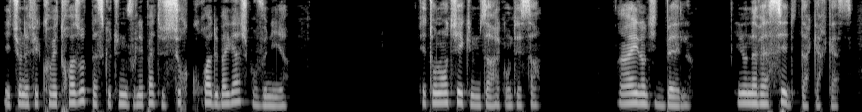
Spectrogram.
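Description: Woman reading a spiteful laundress, loud and jeering, dark mellow voice, dry sound. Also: mid-range voice, fairly even intonation, dry recording, close to an everyday voice. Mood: mocking. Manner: taunting, loud and quick. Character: sneering young laundress, mocking and spiteful.

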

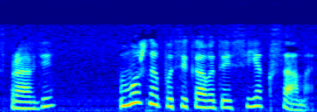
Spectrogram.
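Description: An inquisitive, talkative father who keeps asking questions in a fairly high voice, as a man plays him. The recording is dull and lo-fi. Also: lively intonation, moderate pace. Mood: curious.

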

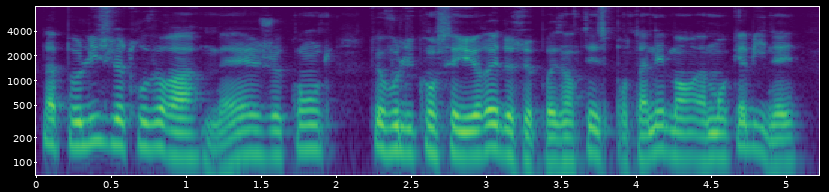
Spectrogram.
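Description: A man voicing a principled investigating judge who speaks in a formal, measured way, in a storybook reading. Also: mid-range voice, dark tone, natural voice.

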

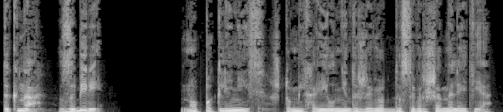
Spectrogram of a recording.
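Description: A male audiobook reader voicing a wounded, furious middle-aged prince who shouts in rage. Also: on the low side, lively intonation, moderate pace, slightly rough, dry recording, clean studio sound. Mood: commanding. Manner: shouting, enraged. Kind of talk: audiobook character voice.

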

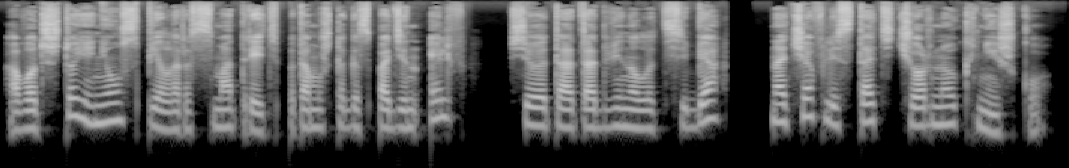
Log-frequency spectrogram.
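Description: A woman narrating a first-person fantasy audiobook in an even storytelling tone, close to the mic. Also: sits low, a little fast, no room sound. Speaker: audiobook reader.

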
